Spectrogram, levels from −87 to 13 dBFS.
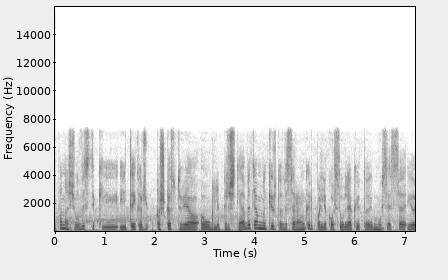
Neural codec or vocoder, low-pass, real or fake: codec, 16 kHz, 4 kbps, X-Codec, HuBERT features, trained on general audio; 7.2 kHz; fake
